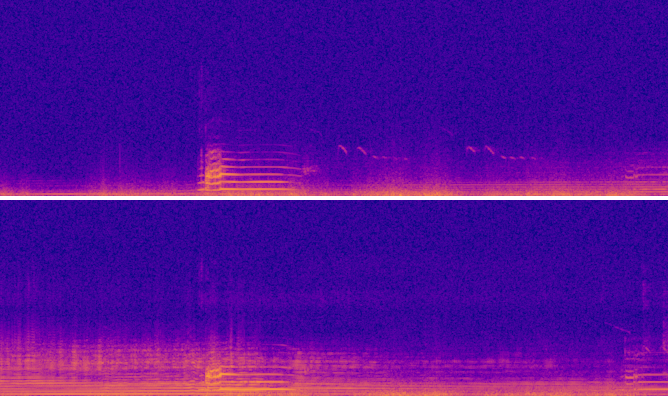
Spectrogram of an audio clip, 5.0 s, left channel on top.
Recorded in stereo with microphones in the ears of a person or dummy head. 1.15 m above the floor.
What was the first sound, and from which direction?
A cat meowing, centre (ahead or behind).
